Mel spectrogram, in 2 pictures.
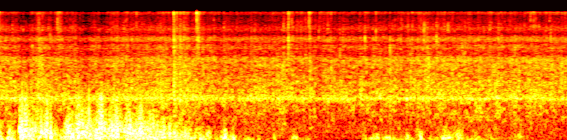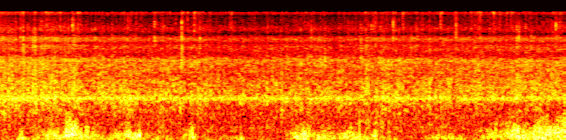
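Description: Wind buffeting the microphone in gusts, strongest for the first two seconds and again near the end, over a steady outdoor hiss with a thin, steady high tone.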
